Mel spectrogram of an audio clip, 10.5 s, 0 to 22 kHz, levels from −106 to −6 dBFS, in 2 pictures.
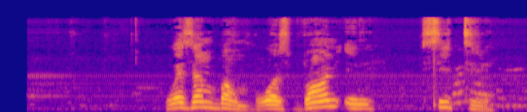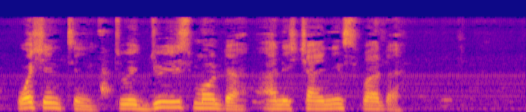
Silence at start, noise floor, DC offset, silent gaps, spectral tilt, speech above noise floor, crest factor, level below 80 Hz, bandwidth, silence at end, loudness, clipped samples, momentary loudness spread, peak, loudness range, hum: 1.65 s; -65 dBFS; under 0.1%; none; -3.5 dB/octave; 39 dB; 20 dB; -68 dBFS; 12 kHz; 0.8 s; -27 LUFS; under 0.1%; 12 LU; -8 dBFS; 2 LU; none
